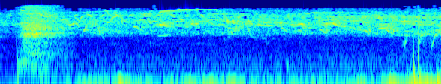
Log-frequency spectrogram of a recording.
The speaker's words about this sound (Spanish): hemos escuchado el cuco macho, y no sé si el cuco hembra tenemos por ahí, o quizá seguro yo lo he escuchado y no me he enterado.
